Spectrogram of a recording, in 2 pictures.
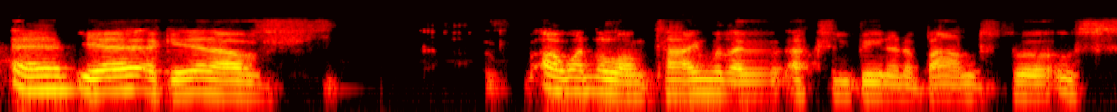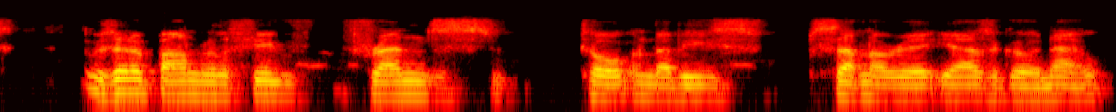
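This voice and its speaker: A man's voice: medium pitch, steady tone, moderate pace, no room sound. Male band member; modest, repetitive way of talking; dry, muffled recording. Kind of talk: casual interview chat.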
